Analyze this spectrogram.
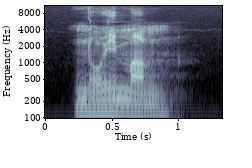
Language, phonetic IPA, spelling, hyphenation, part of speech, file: German, [ˈnɔɪ̯man], Neumann, Neu‧mann, proper noun, De-Neumann.ogg
- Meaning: a surname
